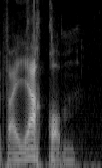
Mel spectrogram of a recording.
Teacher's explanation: syllable as a result of the accent rescinding or moving back that last syllable becomes closed and unaccented and so the kamats becomes the kamatsukatan and we say vayakum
